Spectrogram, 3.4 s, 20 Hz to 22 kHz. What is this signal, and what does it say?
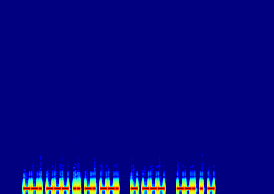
Morse code, heard as a keyed tone, about 50 wpm, 700 Hz. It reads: GOING TO GET
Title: Sets of 3 Words 50wpm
